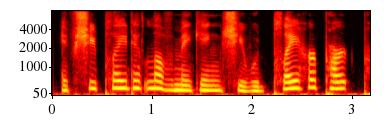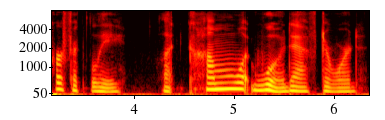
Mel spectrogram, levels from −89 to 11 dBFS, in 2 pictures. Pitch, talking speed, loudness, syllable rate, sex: 190 Hz, 160 wpm, -16 LUFS, 3.9 syllables/s, female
